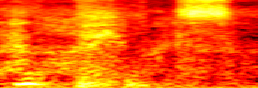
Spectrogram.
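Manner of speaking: unvoiced whisper. Man retelling God's words, whispered tenderly. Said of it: "he said".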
